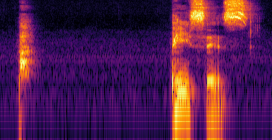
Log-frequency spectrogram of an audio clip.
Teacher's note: o P ele é pronunciado com aspiração, ou seja, você tem que pronunciar expelindo um pouco de ar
